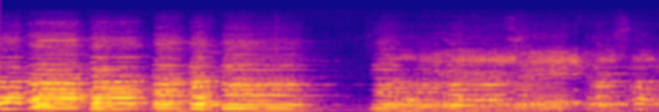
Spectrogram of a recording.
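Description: Accordion playing a carol tune in steady held chords. It breaks off about three seconds in, and a fuller musical passage begins a moment later.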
